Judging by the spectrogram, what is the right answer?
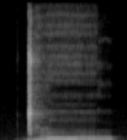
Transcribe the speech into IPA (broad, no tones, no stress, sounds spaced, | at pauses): ɡ͡ǁ ə̃ l ĩː ŋ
